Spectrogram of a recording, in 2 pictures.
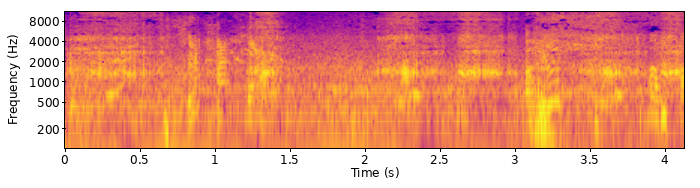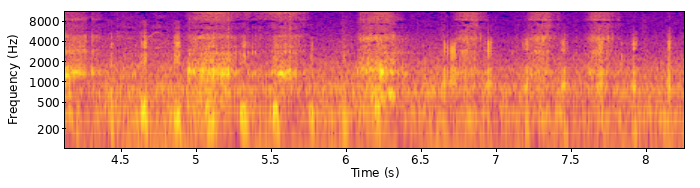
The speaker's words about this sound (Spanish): Bueno, ayer te pedíamos que si tenías a un ser humano roncando al lado que no pareciera un ser humano, nos lo enviaras.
